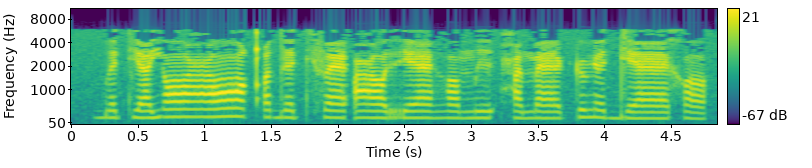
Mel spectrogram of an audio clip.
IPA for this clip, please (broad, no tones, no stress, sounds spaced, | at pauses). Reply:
b ɛ tʲ ɑ j ɒː ʕ ɒː qʼ ʊ d ɛː tʲ f æː ʔ ʕ ɒ rʲ æː ɦ ɒ m ɪː ʔ ħ ɛ m æː ʈ ʊ ɳ ɛ dʲ æː x ɒ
